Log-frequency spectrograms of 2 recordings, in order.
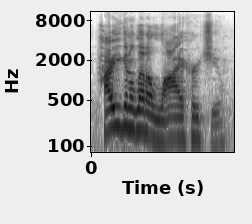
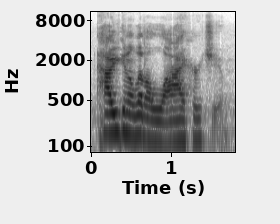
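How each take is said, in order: Both takes have the same delivery.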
